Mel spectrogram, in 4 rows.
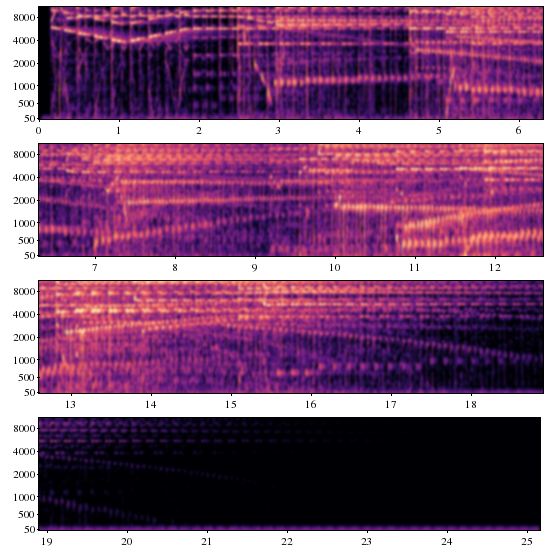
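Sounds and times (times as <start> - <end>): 
water bells on a Roland D-10 synthesizer: 0.2 - 21.2.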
